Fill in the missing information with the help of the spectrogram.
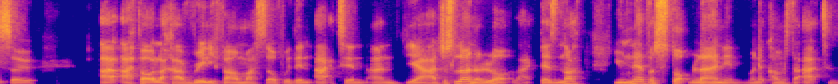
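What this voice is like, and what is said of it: London accent. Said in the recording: “obviously I've got a London accent, growing up in London”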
